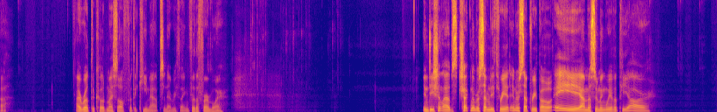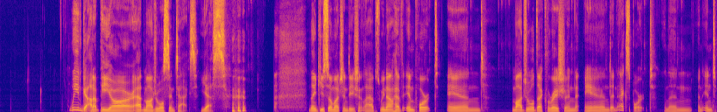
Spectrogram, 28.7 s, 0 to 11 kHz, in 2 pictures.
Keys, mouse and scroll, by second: 3.6 ctrl+s, 4.1 click, 4.2 click, 4.9 ctrl+a, 5.0 ctrl+space, 5.1 ctrl+e, 5.2 ctrl+g, 5.6 ctrl+n, 5.8 ctrl+n, 6.1 ctrl+s, 6.7 ctrl+s.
